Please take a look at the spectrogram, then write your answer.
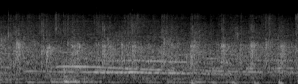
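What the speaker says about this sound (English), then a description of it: "Give a big round of applause" A crowd claps steadily and densely for a few seconds after a spiritual discourse, a full round of applause filling the room with a faint tone underneath.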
